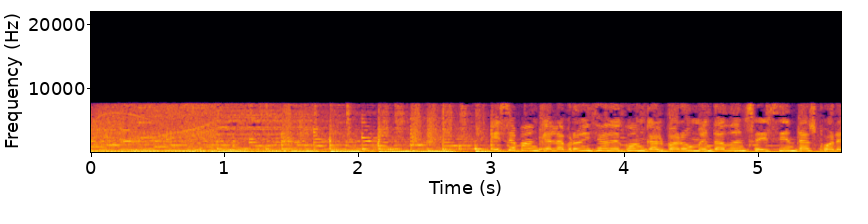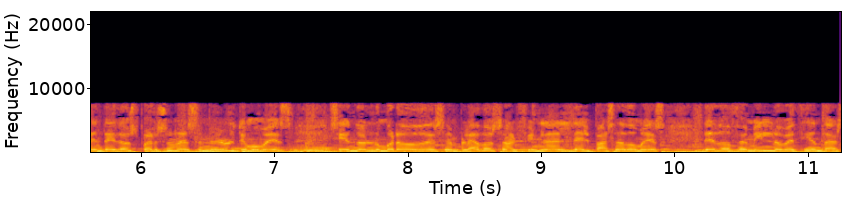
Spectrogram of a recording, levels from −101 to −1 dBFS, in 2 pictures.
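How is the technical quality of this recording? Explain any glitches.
Technically sound, with no glitches anywhere in the recording.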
